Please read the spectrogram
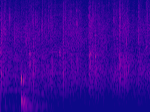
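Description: A round of applause from a group: many hands clapping in a dense, steady patter for about a second and a half, at moderate loudness with a brief louder burst near the start.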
